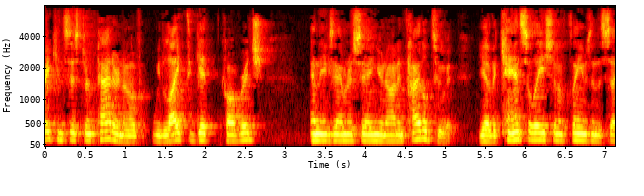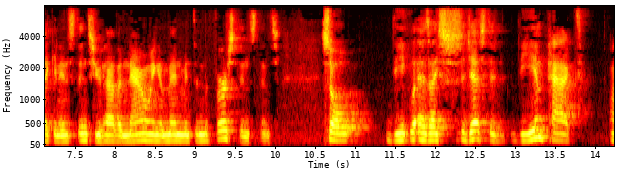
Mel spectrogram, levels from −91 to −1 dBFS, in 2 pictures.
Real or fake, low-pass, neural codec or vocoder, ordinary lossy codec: real; 7.2 kHz; none; AAC, 48 kbps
